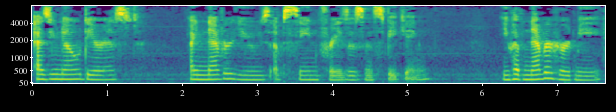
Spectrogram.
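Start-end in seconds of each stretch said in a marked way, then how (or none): none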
